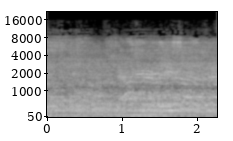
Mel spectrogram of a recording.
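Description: Indistinct speech over a steady, noisy background, the voice clearest from about a second in.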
